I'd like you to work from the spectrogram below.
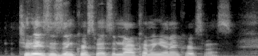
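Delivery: ordinary delivery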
